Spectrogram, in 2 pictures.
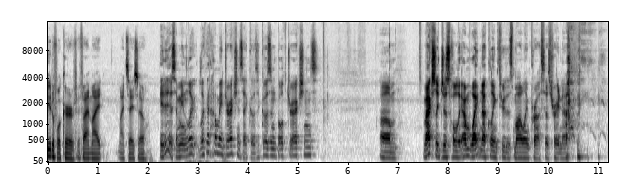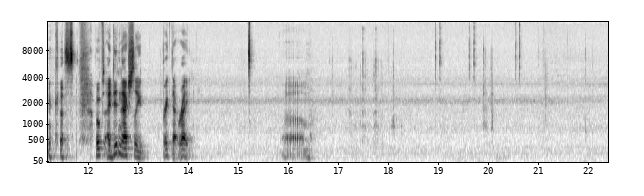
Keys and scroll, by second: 18.2 l, 20.2 space, 22.0 BackSpace.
